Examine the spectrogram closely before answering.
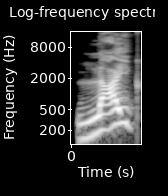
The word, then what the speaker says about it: like: यहां पे रूल्स देखिए, लास्ट में ई आया है तो इसका कोई उच्चारण नहीं होगा, और ई से पहले वाला वोवेल आई आया है तो यहां पे आई का आई उच्चारण अपने रूल्स में पढ़ा था।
